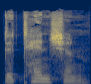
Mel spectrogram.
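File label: "detention", English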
